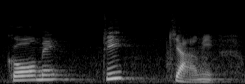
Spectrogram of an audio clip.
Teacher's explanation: Na verdade, é um T seco.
